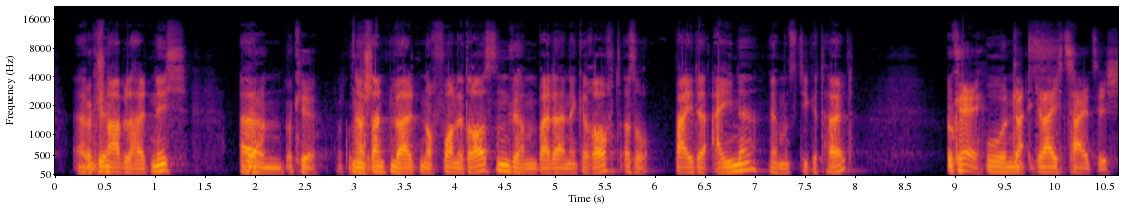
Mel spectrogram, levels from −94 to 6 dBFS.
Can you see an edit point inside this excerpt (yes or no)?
no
